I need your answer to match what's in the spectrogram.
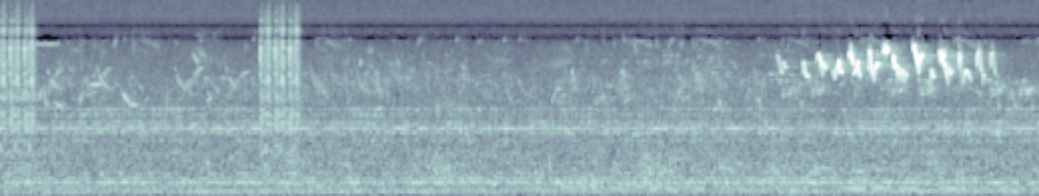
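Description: Varied Bunting giving a brief, quick run of high, thin warbled notes near the end, over a steady background hiss with a couple of short clicks earlier.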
